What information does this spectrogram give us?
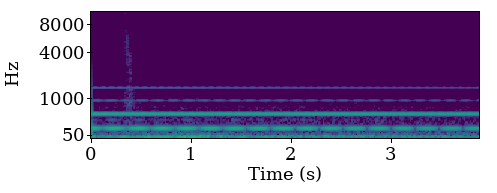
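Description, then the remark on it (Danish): A large singing bowl, the largest one the player has brought, rings out after a single strike, its deep fundamental tone pulsing slowly with a steady beating while higher overtones hum above it, sustained and clear with no voices. “Måske skulle jeg bare lige prøve en gang at slå. Ja, lad os da endelig for. Så den største syngeskål, jeg har med, det er denne her.”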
